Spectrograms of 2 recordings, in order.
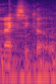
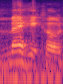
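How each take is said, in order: First: The name is said with an English pronunciation. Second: The name is said with a Spanish pronunciation. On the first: The speaker calls it wrong. "not Mexico" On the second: The speaker calls it right. "in their native tongue"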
